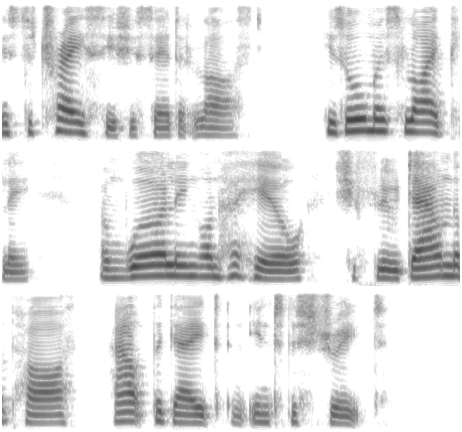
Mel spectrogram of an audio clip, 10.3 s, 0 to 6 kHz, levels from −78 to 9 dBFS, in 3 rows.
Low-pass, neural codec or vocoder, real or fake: 5.4 kHz; codec, 16 kHz in and 24 kHz out, 1 kbps, XY-Tokenizer; fake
